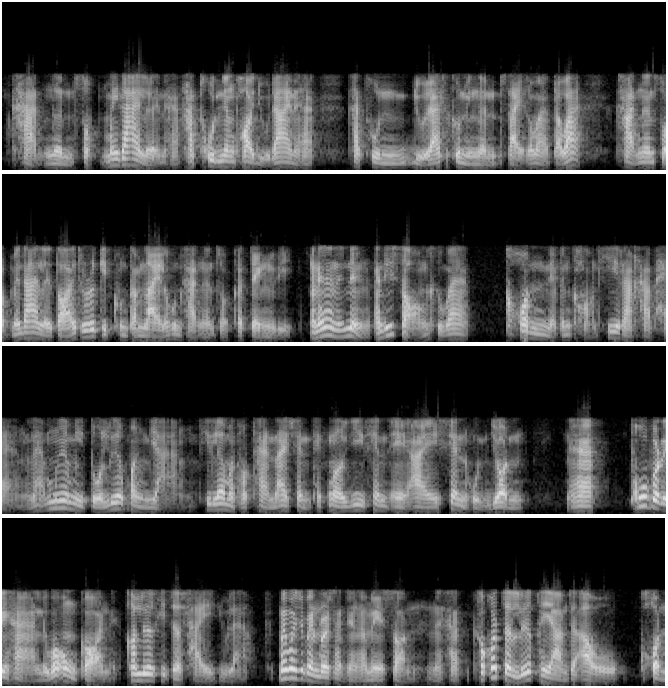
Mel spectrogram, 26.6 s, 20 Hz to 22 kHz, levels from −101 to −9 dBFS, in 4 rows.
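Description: At 11.88 s there's a brief packet loss with pitch repetition. About 10 ms drops out, which fits a single lost packet, and the receiver fills it by repeating the last pitch period. You hear a tiny held, slightly buzzy blip in the speech before it carries on, all within the narrow G.711 telephone band.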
